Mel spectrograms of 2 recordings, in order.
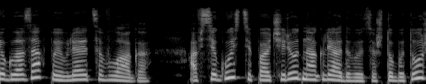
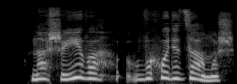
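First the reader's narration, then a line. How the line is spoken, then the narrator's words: Excited muttering mother. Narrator (Russian): взволнованно бормочет мама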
